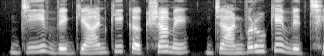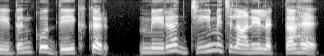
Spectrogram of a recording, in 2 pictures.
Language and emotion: Hindi, disgusted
